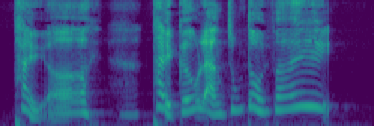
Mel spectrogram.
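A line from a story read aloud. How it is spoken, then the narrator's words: Tearful, whimpering. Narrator (Vietnamese): mếu máo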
